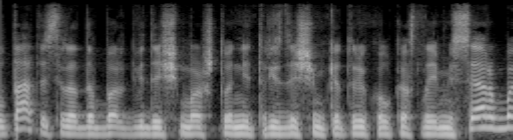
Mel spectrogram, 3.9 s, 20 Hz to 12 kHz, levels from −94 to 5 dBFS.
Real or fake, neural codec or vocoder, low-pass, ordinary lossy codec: real; none; 10.8 kHz; Opus, 64 kbps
